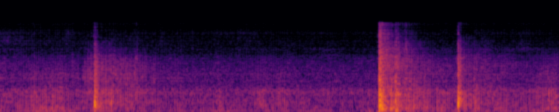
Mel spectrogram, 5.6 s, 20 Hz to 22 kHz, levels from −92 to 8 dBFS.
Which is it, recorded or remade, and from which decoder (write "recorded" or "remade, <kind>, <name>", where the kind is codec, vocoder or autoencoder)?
remade, vocoder, WaveNeXt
